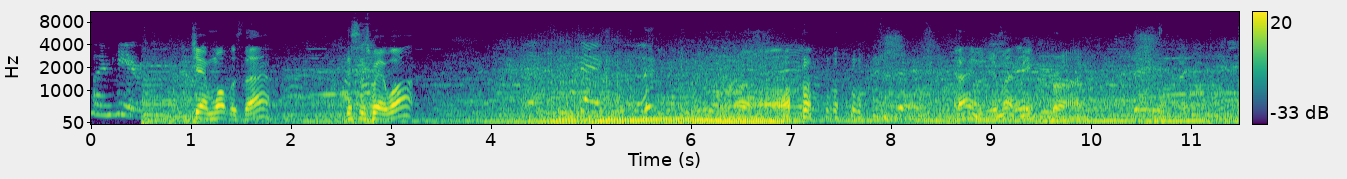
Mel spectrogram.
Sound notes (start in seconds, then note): 6.4 sobbing noises from gem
